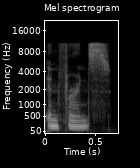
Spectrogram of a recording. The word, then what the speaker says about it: inference: let's run this cell it is pronounced inference you put the wrong emphasis on the wrong s aable interface opened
